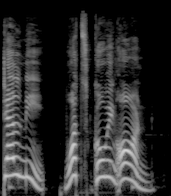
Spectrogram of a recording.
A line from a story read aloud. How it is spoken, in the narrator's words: Shouted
